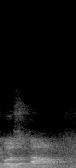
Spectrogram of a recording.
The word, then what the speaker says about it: bus stop: When the word is a compound word. See, here the word is bus stop.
